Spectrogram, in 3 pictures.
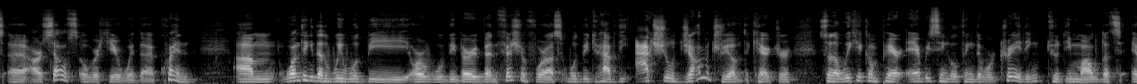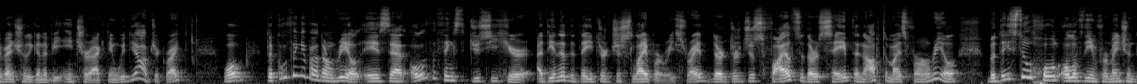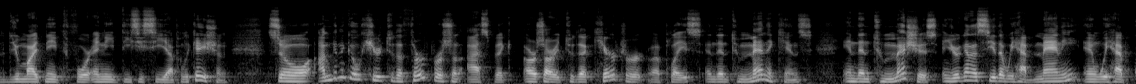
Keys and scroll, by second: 1.9-5.1 typing, 7.4-12.1 typing, 13.1 Escape.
